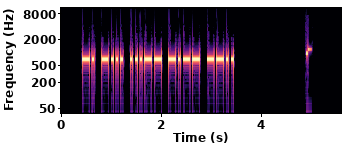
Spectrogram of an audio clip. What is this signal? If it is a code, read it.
Morse code, heard as a keyed tone, about 25 wpm, 700 Hz. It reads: NB3YZ
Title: Code Groups - 5 Letter:Numbers - 25wpm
